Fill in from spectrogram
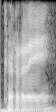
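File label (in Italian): "tre", Italian; getal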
